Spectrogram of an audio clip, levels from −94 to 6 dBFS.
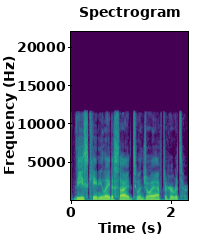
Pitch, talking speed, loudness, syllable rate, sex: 135 Hz, 230 wpm, -16 LUFS, 7.1 syllables/s, male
